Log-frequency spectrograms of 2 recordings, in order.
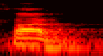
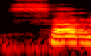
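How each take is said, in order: First: The word begins with a soft th sound. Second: The word begins with a hissing s sound. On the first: The speaker calls it right. "फा की आवाज़ हो।" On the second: The speaker calls it wrong. "सर नहीं पढ़ना। सीन की आवाज़, सीटी की आवाज़ यहाँ पर नहीं आनी चाहिए।"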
